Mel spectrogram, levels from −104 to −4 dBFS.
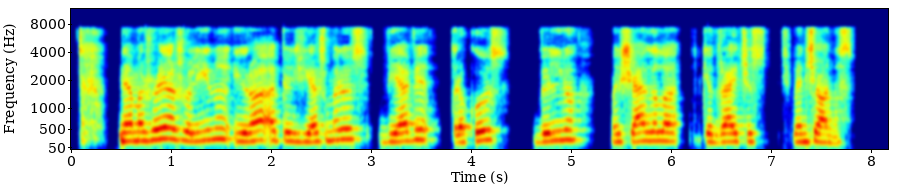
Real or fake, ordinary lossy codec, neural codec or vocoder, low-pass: real; AAC, 48 kbps; none; 7.2 kHz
